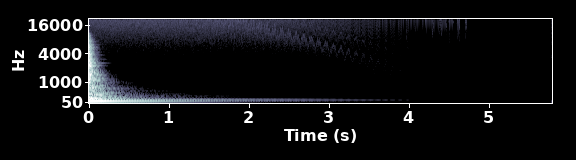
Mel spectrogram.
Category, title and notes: Music > Solo percussion
Med-low Tom - Oneshot 5 12 inch Sonor Force 3007 Maple Rack
drums, kit, flam, realdrum, maple, quality, real, drumkit, tomdrum, oneshot, percussion, toms, beat, Medium-Tom, loop, drum, wood, recording, Tom, med-tom, roll, acoustic, perc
